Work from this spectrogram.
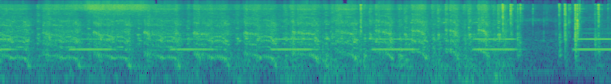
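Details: Kia Sedona diesel, after bleeding injector lines and priming the hand pump: steady starter cranking with a whine pulsing about once a second, nearly catching but not firing; air in fuel lines.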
